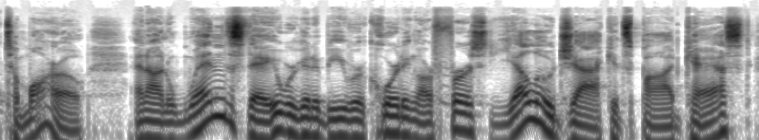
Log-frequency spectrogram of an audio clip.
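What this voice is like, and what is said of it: Strained, unwell voice. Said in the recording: “hopefully my voice gets better”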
